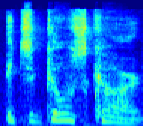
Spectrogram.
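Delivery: high, thrilled announcement; excited. Real, not acted. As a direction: burst out with the good news. Rare card pull reaction.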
